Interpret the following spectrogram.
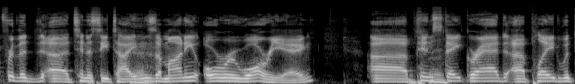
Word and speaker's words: Oruwariye: Amani Oruwariye. Oruwariye. Warrior. There it is. All right, there you go. Warrior. Yeah, I had to follow his there we list. go. So I could Okay. So it's kind of pronounced how it's spelled.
